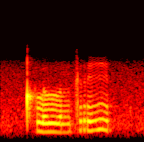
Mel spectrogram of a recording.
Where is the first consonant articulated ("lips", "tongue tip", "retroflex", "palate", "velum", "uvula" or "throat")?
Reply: velum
